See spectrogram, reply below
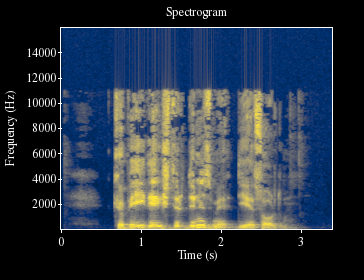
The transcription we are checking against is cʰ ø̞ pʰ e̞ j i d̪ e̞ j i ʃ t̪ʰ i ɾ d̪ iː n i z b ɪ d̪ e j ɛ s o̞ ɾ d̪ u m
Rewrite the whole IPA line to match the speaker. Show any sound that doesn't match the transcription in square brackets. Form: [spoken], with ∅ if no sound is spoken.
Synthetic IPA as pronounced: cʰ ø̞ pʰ e̞ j i d̪ e̞ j i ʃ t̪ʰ i ɾ d̪ [i] n i z [m] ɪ d̪ [i] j ɛ s o̞ ɾ d̪ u m

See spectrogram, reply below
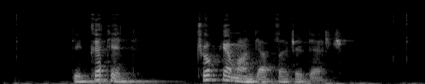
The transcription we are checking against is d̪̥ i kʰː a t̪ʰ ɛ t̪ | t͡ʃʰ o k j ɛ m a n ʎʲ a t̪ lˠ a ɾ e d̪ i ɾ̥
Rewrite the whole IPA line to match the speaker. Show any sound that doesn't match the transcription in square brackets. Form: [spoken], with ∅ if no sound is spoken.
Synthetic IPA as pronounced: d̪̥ i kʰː a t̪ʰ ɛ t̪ | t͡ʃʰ o k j [a] m a n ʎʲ a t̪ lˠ a ɾ e d̪ [æ] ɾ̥

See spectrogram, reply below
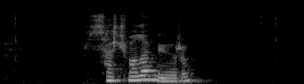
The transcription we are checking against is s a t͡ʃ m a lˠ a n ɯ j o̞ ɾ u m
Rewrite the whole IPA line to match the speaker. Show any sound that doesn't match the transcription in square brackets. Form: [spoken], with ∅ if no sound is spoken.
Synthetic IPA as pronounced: s a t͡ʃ m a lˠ a [m] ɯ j o̞ ɾ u m

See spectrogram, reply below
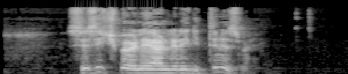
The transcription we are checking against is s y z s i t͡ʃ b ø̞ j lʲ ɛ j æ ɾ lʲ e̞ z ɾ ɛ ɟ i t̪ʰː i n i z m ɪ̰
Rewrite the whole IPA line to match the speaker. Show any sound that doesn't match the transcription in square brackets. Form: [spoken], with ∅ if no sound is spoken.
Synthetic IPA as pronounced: s [i] z [h] i t͡ʃ b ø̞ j lʲ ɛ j æ ɾ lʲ e̞ [∅] ɾ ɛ ɟ i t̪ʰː i n i z m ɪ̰

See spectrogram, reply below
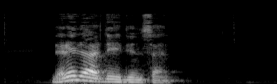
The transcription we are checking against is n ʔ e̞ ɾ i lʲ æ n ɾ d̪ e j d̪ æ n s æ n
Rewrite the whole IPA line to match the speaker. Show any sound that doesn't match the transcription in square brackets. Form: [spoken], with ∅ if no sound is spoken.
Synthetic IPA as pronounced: n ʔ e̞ ɾ [e] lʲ æ [∅] ɾ d̪ e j d̪ [i] n s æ n

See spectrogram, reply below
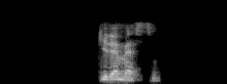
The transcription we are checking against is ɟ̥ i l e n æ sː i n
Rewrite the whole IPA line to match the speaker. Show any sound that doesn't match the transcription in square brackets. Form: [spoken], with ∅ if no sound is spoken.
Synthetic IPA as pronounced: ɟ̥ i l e [m] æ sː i n

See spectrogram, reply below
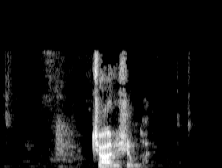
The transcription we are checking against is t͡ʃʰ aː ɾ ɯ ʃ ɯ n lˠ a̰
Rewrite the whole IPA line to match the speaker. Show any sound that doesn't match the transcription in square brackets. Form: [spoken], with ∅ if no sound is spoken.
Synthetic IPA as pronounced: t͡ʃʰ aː ɾ ɯ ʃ ɯ [m] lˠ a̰

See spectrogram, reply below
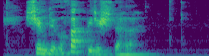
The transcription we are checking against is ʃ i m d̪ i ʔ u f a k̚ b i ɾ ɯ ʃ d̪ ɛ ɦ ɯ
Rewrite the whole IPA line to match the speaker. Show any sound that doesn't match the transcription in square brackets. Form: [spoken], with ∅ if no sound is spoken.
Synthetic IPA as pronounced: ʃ i m d̪ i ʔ u f a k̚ b i ɾ ɯ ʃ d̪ [a] ɦ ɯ

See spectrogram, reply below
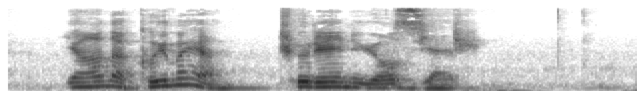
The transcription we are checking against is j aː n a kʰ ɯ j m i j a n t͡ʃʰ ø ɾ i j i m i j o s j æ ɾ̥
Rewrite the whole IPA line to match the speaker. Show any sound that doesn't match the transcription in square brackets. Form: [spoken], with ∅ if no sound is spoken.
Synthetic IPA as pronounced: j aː n a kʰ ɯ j m [a] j a n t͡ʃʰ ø ɾ [e] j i [n] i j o [z] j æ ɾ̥

